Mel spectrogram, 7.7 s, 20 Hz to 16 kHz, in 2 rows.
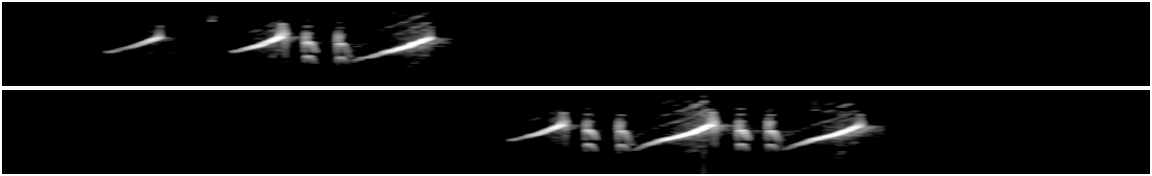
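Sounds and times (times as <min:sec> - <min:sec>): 
pyrrhuloxia singing whistled slurs: 0:00.4 - 0:01.5, 0:05.5 - 0:06.8.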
